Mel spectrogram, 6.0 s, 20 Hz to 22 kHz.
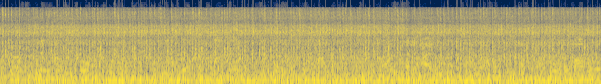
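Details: Mitsubishi L300 FB, 4D56 diesel, after fixing low power and stalling at the fuel pump assembly: loud, steady diesel clatter with a strong even roar and no misses or stumbles; healthy normal running.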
